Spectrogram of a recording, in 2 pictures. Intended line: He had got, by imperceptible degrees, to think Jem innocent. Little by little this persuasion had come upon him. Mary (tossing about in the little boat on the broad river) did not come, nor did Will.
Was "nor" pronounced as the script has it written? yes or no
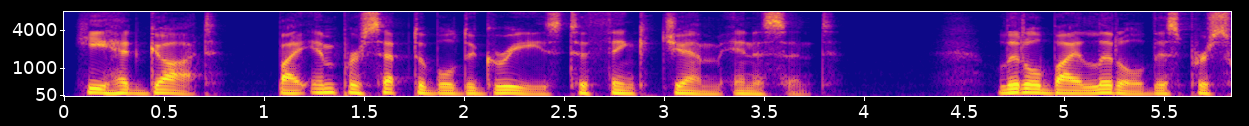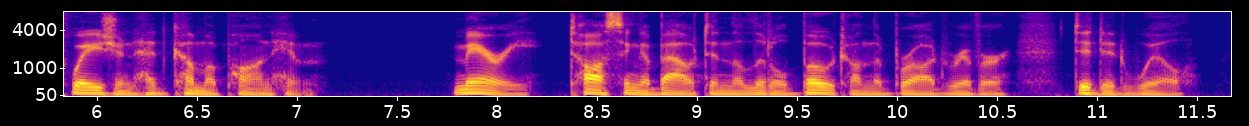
no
